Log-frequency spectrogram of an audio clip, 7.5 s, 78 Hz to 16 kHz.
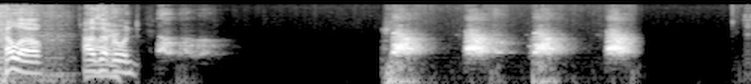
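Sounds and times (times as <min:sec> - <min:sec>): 
speech: 0:00.1 - 0:01.5
dog barking: 0:01.6 - 0:02.4, 0:03.9 - 0:06.5.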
